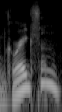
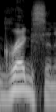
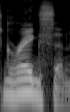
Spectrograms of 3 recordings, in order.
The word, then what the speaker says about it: Gragson: How do you say his last name? Gragson? – Gragson, I believe. – Gragson? Yeah. It's not Gregson. It's Gragson.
